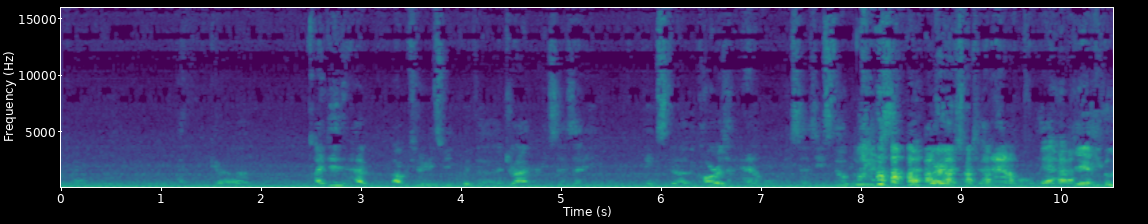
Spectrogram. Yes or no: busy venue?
yes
